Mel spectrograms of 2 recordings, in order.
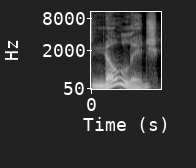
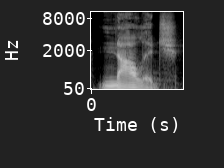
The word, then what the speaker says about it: knowledge: You could also say the word knowledge as well, but be very careful because the word know es saber, but the word knowledge, fijaos, no es knowledge, it's knowledge.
